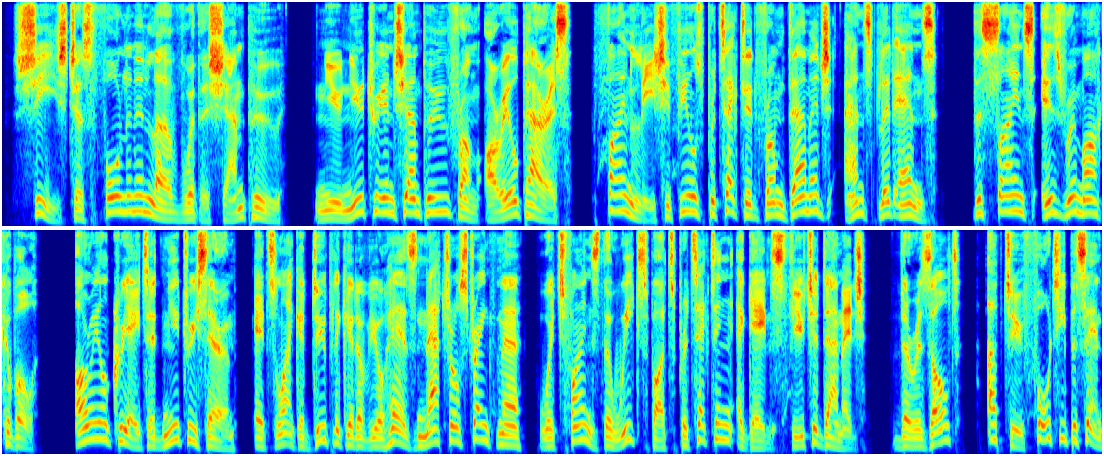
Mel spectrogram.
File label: English Soft Sell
